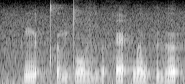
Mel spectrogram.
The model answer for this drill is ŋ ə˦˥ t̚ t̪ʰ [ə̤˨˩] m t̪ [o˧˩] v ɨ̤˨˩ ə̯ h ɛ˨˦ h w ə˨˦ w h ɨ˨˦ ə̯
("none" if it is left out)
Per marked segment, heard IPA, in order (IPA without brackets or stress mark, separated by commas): ə̰˧˥, o˧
